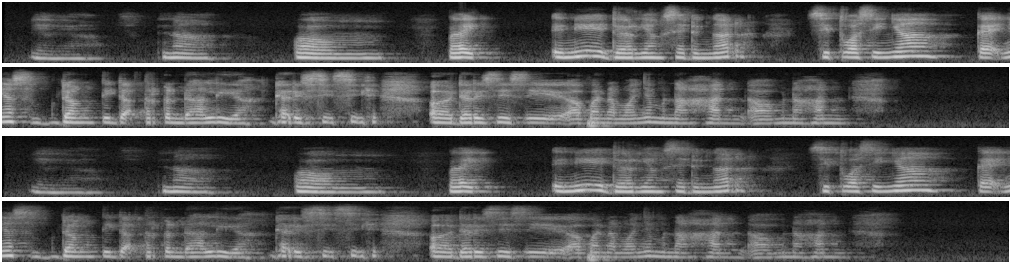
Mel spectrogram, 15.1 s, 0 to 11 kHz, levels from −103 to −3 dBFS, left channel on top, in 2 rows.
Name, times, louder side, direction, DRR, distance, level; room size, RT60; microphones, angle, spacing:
voice 1, 0.2-1.6 2.2-3.6 4.1-14.2, left 4 dB, 85° left, 6 dB, 1.3 m, -32 dB
20.0 x 13.0 x 4.0 m, 0.37 s
head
